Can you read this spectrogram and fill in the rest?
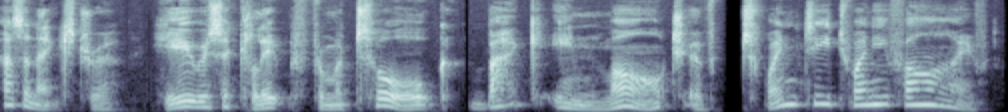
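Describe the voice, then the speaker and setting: A man's voice: medium pitch, very animated, slow pace. A man hosting a podcast, introducing segments and chatting. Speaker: podcast host.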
